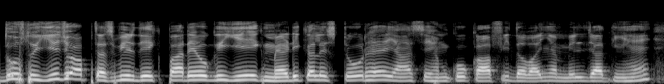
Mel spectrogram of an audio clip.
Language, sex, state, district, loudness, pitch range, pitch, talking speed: Hindi, male, Uttar Pradesh, Budaun, -14 LUFS, 170-205 Hz, 195 Hz, 200 wpm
